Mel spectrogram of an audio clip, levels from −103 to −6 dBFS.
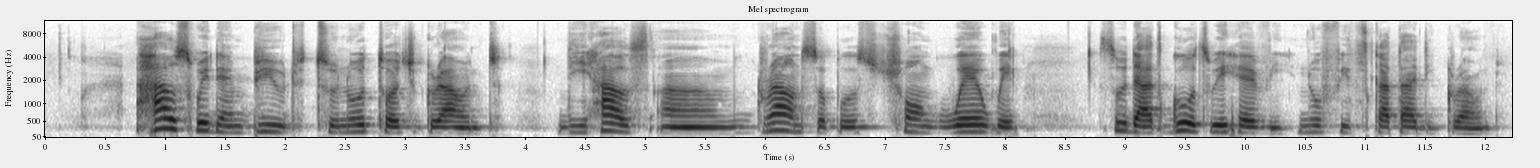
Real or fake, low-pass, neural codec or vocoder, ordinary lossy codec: real; none; none; none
